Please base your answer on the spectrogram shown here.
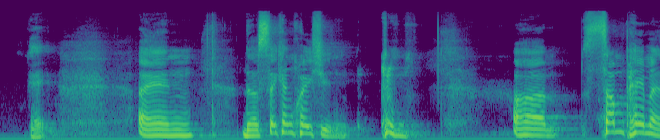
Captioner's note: clears throat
